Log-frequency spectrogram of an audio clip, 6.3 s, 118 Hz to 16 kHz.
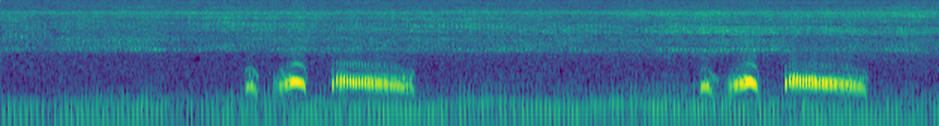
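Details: Spotted dove (tekukur) giving a 'kuk 1' style coo, used as a lure for trapping: two short rising notes, then a longer falling coo, repeated twice over a steady engine hum.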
